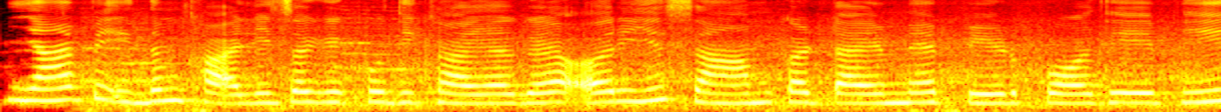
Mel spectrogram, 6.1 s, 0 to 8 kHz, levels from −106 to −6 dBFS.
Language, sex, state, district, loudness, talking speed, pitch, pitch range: Hindi, female, Chhattisgarh, Raipur, -14 LUFS, 165 wpm, 265 Hz, 250-280 Hz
